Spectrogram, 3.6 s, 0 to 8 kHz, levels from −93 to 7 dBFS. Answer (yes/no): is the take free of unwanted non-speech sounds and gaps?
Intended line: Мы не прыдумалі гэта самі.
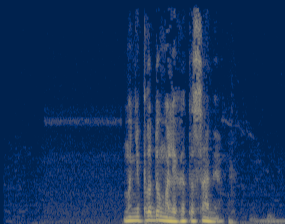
yes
